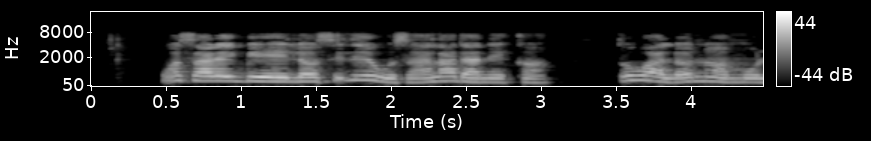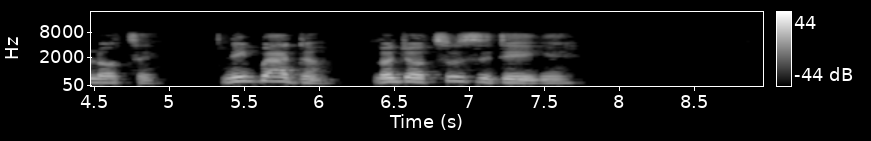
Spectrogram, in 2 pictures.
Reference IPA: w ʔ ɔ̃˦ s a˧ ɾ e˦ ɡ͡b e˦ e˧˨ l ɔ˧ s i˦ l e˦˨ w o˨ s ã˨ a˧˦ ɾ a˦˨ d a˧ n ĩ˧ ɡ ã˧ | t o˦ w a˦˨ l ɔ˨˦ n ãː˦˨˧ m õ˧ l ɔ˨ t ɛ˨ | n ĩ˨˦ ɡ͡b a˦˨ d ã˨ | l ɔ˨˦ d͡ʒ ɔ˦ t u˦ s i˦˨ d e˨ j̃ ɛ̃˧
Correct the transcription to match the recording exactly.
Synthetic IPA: w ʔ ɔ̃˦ s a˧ ɾ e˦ ɡ͡b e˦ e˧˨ l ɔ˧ s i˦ l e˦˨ w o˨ s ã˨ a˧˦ l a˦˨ d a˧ n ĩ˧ k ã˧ | t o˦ w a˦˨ l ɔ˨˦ n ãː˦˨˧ m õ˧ l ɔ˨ t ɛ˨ | n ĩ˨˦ ɡ͡b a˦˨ d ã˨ | l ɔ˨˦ d͡ʒ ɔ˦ t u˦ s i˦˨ d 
